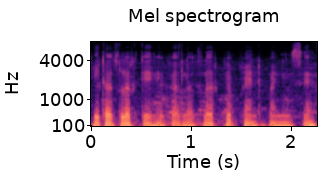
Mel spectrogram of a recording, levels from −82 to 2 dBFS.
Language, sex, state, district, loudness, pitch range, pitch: Chhattisgarhi, male, Chhattisgarh, Raigarh, -20 LUFS, 100-115 Hz, 100 Hz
